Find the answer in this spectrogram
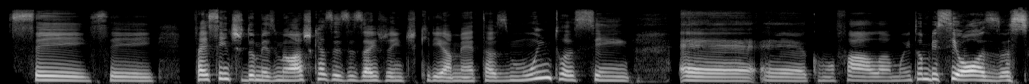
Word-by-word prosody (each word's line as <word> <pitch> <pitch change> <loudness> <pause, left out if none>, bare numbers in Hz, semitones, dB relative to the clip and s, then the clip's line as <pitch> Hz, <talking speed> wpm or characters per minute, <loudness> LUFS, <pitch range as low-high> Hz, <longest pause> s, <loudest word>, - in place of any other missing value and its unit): Sei, 190 -4 +2
sei, 175 -2 -4 0.3
faz 220 0 +3
sentido 225 -5 +1
mesmo. 190 -1 -2
Eu 185 - +2
acho 190 +2 +4
que - - -8
às 240 -3 -1
vezes 195 -3 -4
a 190 -1 +3
gente 180 -1 -8
cria 180 -4 -2
metas 170 +1 -5
muito, 245 +8 +1
assim, 190 -3 -4 0.5
eh 170 -3 +1 0.5
eh, - - -8
como 175 +1 -13
fala? 175 -1 -2
Muito 185 +6 -10
ambiciosas. 210 -7 +4
185 Hz, 130 wpm, -20 LUFS, 175-205 Hz, 0.5 s, acho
